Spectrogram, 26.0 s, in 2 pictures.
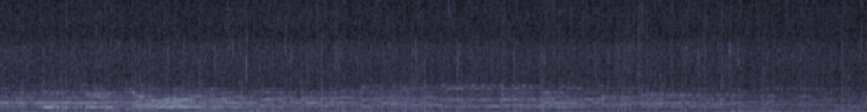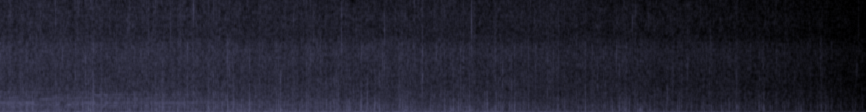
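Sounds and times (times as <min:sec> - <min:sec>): faint music: 0:00.0 - 0:18.2
raindrop ticks: 0:00.0 - 0:25.9
steady rain falling: 0:00.0 - 0:25.9.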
